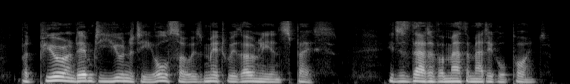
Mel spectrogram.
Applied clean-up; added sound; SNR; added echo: none; none; none; none.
